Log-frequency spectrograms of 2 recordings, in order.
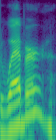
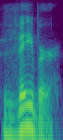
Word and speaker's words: Weber: and it's about 50/50 the Weber pronunciation is the Americanized style the Americanized version of his name and vber is the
